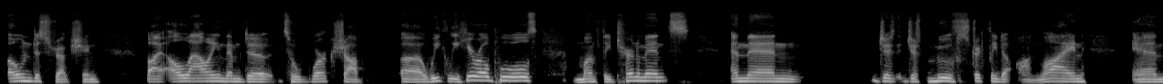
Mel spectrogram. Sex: male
